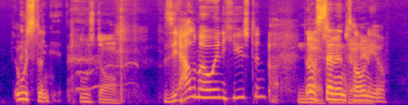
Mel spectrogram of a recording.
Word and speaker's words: Houston: Is that with a silent H, or do you pronounce the H or not? Houston. Houston.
